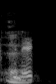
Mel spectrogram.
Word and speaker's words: Kinnick: Do people say Kinney because they just don't want to say Kinnick, Kinnick? – I think that we're all afraid that we might pronounce it incorrectly, but you're right. It's Kinnick, Kinnick.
